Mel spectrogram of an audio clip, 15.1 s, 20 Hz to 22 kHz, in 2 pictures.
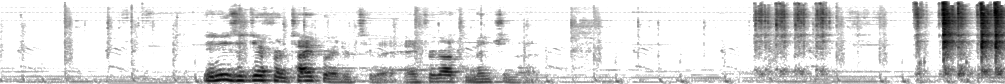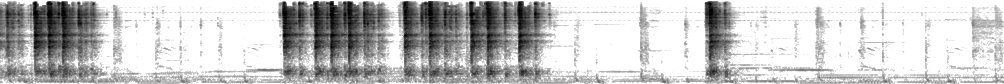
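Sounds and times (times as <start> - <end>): background music: 0.0 - 15.0
typewriter key strikes: 5.7 - 8.4, 9.6 - 11.7, 12.8 - 13.2.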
